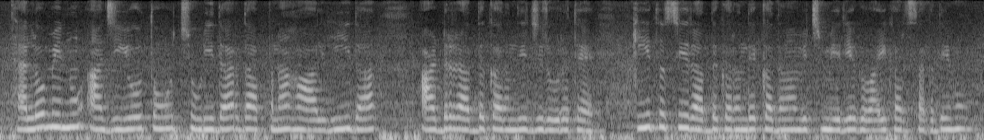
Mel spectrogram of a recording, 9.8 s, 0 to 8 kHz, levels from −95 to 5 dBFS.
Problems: constant background noise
